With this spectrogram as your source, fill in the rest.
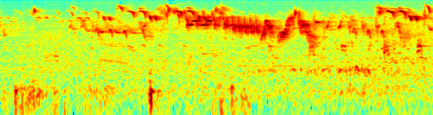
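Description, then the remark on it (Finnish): Black grouse bubbling, a low murmuring coo heard through the night, sits faintly in the background beneath a dense, bright chorus of songbirds chirping and trilling. “Ja teeri pulisee siellä taustalla.”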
